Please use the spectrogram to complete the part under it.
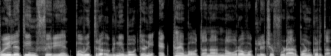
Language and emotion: Goan Konkani, neutral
